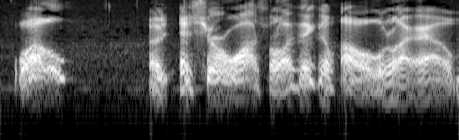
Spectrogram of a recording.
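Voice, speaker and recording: The speech moves at a very slow pace with very even loudness, over noticeable background noise. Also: woman. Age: 80s+. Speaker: elderly woman telling life story. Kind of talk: interview. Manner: halting.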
